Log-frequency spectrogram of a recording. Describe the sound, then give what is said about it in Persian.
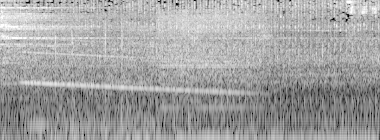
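A motorcycle taxi engine idles with a steady, deep rumble throughout, while a thin falling whine glides downward over it like a siren winding down. “موتورسیکل تاکسی بزنید بغل.”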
